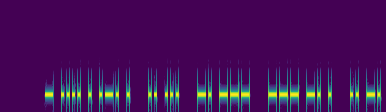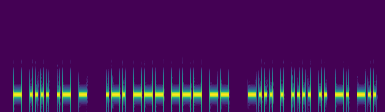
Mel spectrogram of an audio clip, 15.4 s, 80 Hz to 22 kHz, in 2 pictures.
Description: Morse code, heard as a keyed tone, about 22 wpm, 700 Hz. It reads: THERE IS NO ONE IN THAT ROOM BEHIND
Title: Sentences from Top 500 Words 22wpm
